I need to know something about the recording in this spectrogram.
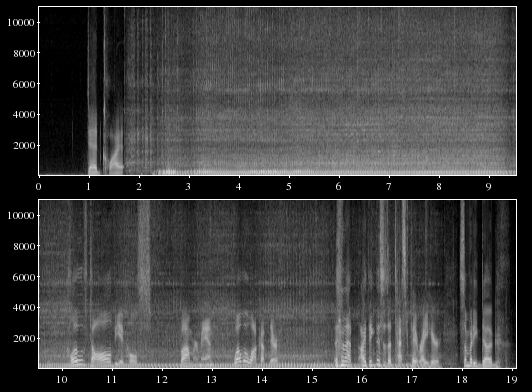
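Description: A motorcycle engine runs and revs up and down close by.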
